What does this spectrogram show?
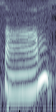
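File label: "saam2", Cantonese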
